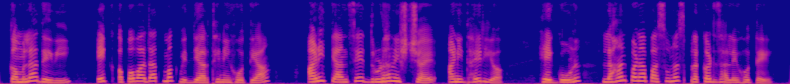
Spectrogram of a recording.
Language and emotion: Marathi, neutral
